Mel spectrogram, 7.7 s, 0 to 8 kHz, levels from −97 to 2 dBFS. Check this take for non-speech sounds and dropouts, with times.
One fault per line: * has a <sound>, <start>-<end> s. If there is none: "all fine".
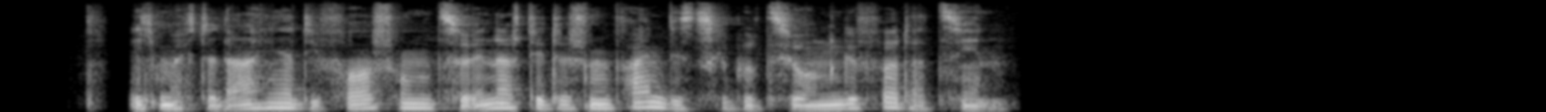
all fine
